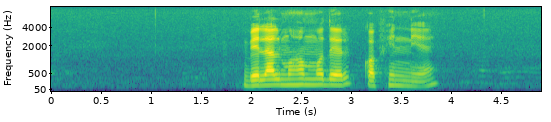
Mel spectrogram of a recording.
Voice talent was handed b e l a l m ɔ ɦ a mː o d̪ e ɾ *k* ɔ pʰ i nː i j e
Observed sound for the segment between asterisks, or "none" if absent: k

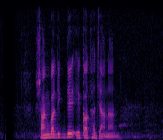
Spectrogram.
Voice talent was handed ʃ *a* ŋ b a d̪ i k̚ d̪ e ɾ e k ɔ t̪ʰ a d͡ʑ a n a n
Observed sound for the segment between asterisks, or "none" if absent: a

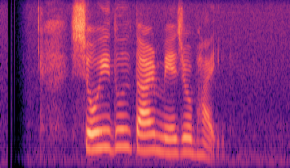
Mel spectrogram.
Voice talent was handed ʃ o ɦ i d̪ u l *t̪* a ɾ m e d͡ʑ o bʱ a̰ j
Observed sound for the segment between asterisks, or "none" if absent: t̪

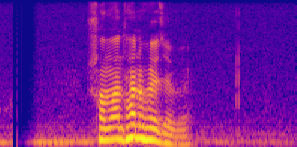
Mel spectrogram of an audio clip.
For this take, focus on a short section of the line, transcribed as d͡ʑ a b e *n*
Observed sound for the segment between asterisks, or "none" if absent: none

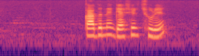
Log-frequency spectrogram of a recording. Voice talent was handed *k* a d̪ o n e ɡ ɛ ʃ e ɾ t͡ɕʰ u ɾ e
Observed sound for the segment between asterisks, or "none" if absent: k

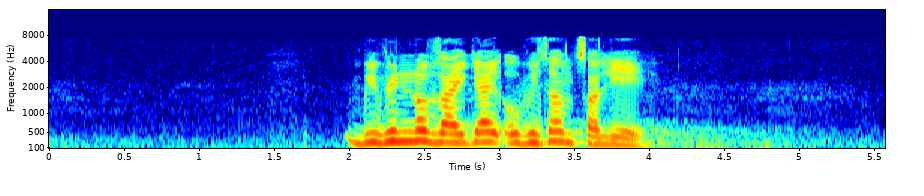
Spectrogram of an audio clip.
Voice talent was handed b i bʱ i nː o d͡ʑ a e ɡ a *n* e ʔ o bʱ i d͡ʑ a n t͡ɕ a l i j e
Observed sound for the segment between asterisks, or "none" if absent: none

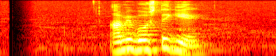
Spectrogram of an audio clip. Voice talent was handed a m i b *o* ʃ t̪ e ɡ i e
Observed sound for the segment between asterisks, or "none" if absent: o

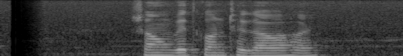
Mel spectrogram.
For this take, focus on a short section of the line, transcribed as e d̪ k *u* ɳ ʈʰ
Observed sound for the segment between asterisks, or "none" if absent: ɔ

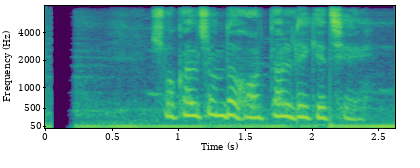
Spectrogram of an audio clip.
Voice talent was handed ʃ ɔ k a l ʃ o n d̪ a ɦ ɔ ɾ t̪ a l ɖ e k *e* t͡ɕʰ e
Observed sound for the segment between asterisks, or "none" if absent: e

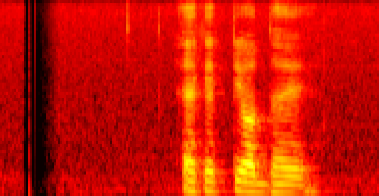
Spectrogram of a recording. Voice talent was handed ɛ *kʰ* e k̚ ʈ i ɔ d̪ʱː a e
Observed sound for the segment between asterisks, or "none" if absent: k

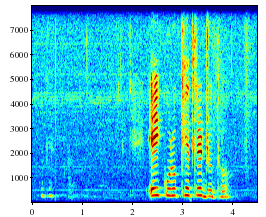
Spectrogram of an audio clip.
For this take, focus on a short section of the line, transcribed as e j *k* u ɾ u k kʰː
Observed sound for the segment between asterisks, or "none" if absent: k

